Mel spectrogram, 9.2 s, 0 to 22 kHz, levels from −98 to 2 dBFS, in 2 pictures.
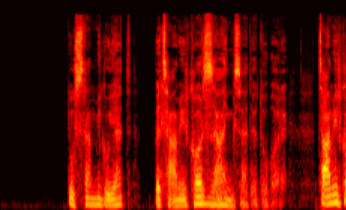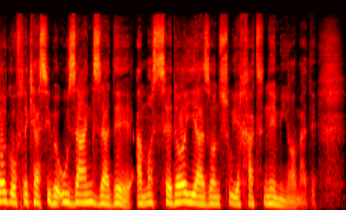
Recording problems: none

